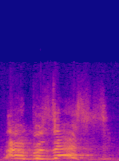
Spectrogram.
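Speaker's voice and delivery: very high, slow mock shriek; Freddie's possessed scream. Freddie making his move on Gloria, screaming. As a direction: scream it in a piercingly high put-on voice. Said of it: "He started screaming".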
